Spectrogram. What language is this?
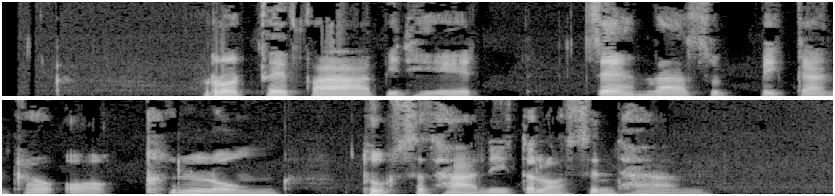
Thai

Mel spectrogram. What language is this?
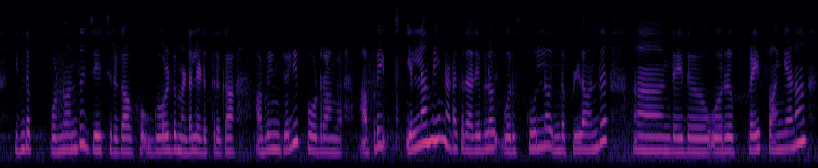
Tamil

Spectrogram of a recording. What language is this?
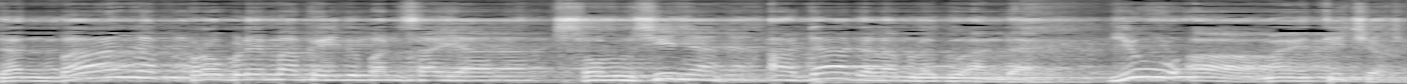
Indonesian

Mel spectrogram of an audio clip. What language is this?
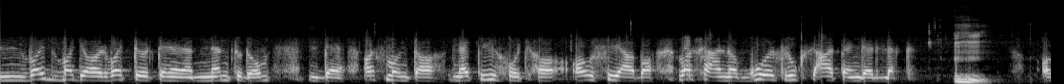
Hungarian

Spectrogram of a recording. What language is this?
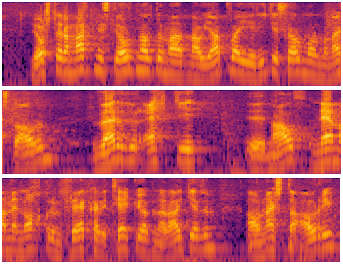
Icelandic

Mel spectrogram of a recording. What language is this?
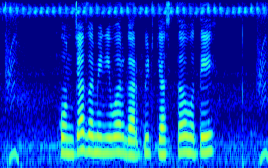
Marathi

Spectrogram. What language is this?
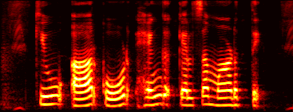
Kannada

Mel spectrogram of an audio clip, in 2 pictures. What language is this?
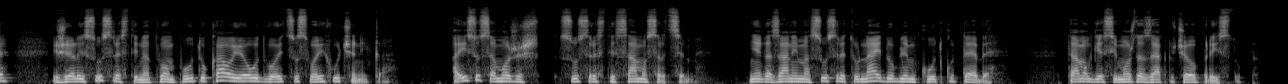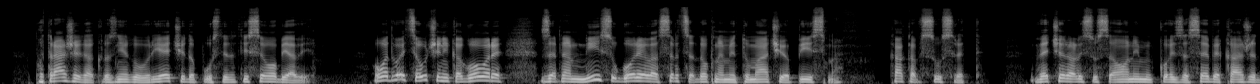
Croatian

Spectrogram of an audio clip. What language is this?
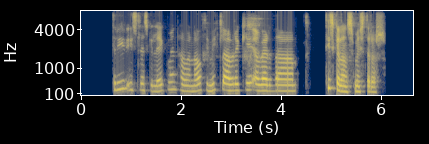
Icelandic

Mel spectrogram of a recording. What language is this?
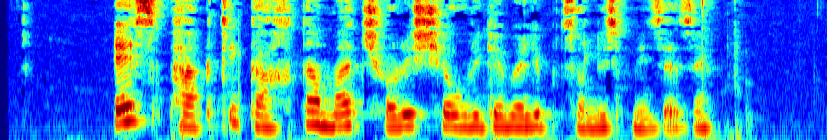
Georgian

